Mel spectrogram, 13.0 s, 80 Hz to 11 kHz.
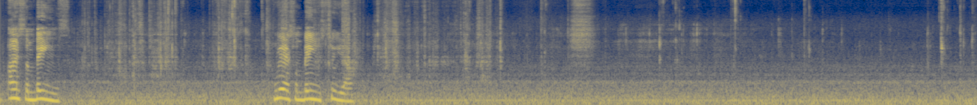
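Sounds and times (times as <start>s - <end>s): steady low hum: 0.0s - 13.0s
chewing crunches: 1.0s - 3.6s.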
